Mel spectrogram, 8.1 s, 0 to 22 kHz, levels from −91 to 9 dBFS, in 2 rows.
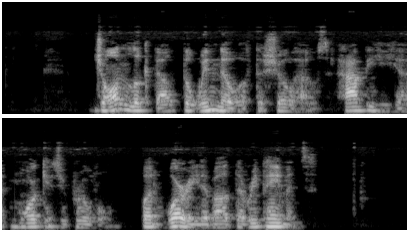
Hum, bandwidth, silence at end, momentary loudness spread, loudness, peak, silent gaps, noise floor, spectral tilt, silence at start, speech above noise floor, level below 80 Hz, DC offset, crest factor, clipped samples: none; 7.8 kHz; 1 s; 15 LU; -20 LUFS; 0 dBFS; none; -66 dBFS; -6.5 dB/octave; 0.9 s; 46 dB; -58 dBFS; under 0.1%; 20 dB; under 0.1%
